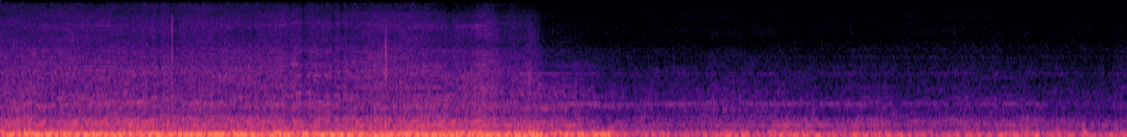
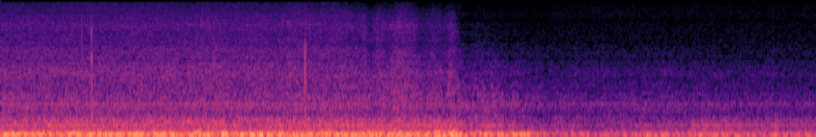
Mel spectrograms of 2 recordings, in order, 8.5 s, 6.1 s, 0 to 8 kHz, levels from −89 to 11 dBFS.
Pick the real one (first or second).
second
